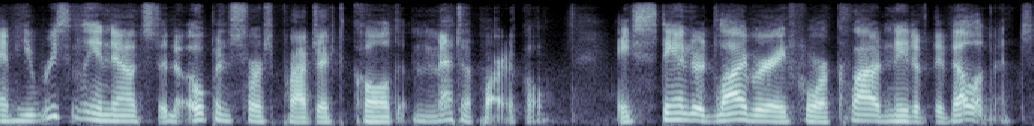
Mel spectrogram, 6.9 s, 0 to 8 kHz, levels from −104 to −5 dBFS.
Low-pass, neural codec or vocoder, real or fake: 7.2 kHz; codec, 44.1 kHz, 2.6 kbps, DAC; fake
